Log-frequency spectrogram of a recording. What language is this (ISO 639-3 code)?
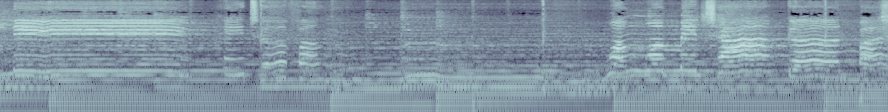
tha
